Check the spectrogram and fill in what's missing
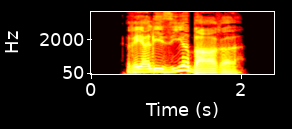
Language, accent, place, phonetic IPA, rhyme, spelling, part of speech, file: German, Germany, Berlin, [ʁealiˈziːɐ̯baːʁə], -iːɐ̯baːʁə, realisierbare, adjective, De-realisierbare.ogg
- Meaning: inflection of realisierbar: 1. strong/mixed nominative/accusative feminine singular 2. strong nominative/accusative plural 3. weak nominative all-gender singular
